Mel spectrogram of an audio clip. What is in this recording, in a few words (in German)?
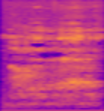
Schwein; Tierstimmen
